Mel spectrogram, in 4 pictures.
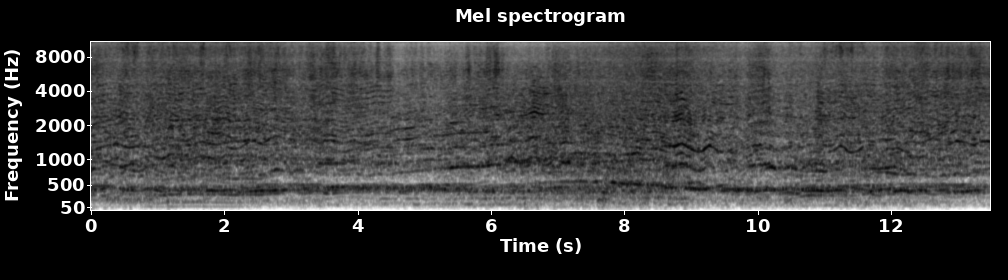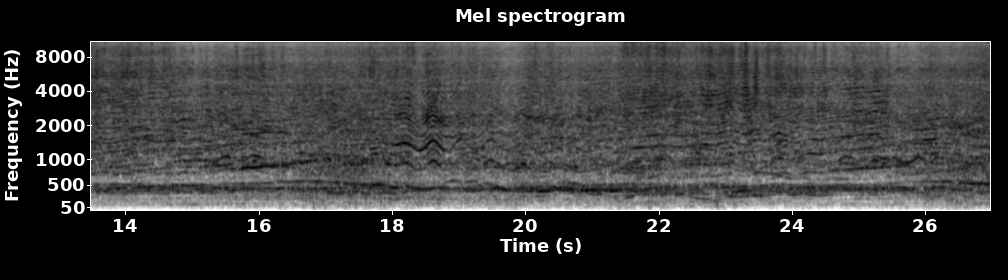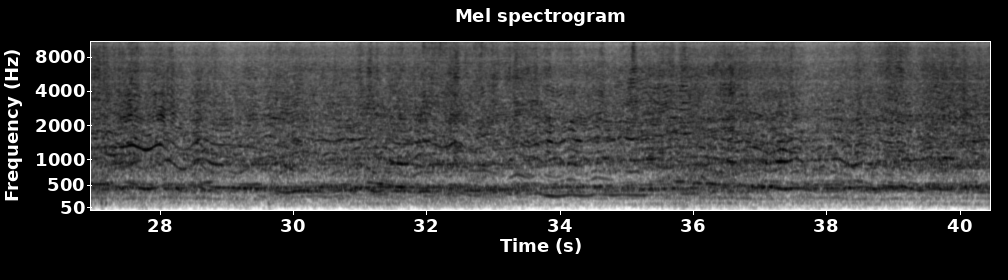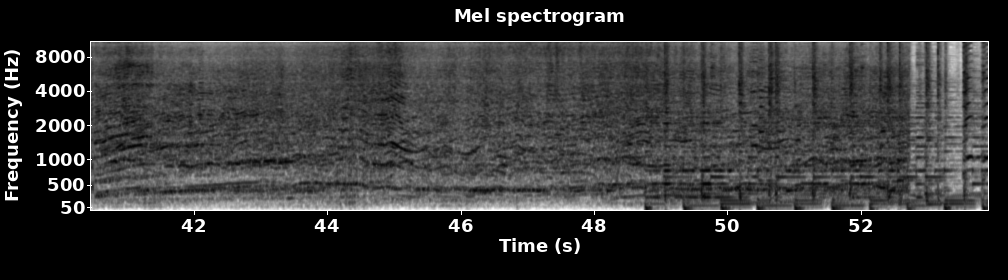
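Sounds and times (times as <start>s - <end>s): race car engines at high revs: 0.0s - 52.6s
car engine accelerating: 40.4s - 53.2s.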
